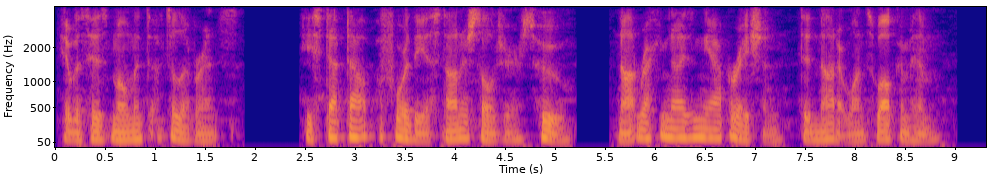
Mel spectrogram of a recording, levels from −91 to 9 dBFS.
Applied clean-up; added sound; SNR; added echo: none; none; none; none.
